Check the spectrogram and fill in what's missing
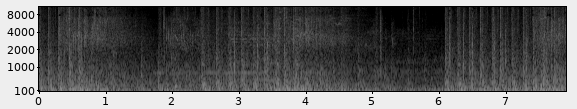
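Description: Commando rifle fire in Halo Infinite: sustained rapid automatic bursts run nearly nonstop, close and dense, with short lulls around the middle and near six seconds before firing resumes.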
